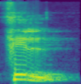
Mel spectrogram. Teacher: فا کو جب لام سے ملائیں گے بیچ میں یا جو ہے وہ چھوڑ دیں گے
